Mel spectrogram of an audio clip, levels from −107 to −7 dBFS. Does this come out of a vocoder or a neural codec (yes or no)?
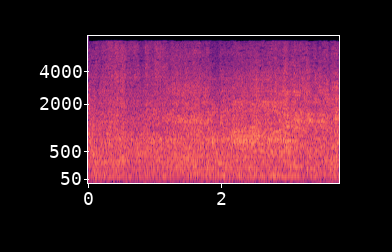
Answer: no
